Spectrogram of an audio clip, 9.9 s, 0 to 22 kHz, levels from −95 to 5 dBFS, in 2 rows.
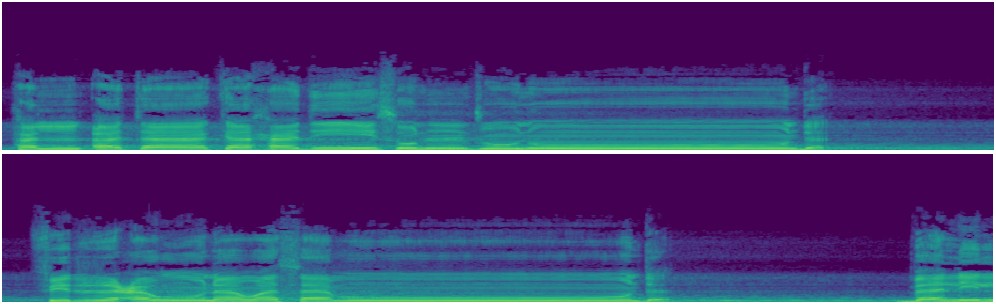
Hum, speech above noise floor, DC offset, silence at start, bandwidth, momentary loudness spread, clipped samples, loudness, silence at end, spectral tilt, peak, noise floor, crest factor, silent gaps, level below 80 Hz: none; 21 dB; under 0.1%; 0.05 s; 11.5 kHz; 18 LU; under 0.1%; -20 LUFS; 0 s; -5.5 dB/octave; -4 dBFS; -40 dBFS; 16 dB; none; -72 dBFS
